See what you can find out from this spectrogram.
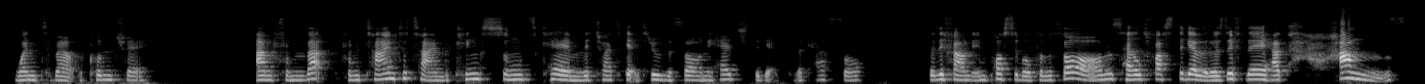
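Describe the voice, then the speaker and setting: A woman with a Yorkshire accent, fairly high pitch, moderate pace and fairly even intonation. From Yorkshire, England. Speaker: storyteller. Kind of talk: bedtime story reading for children. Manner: warm, chatty.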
